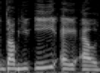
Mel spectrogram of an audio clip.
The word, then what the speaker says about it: weal: Wheel is when you mark the skin. That's a WEAL, Jody. No H. Oh, some people spell it with an H too.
